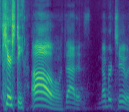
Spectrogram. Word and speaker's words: Kirsty: youth development and emotional wellness of the group christie thank you so much for joining us great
